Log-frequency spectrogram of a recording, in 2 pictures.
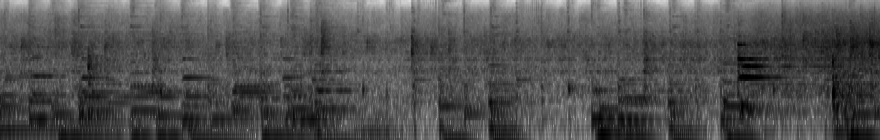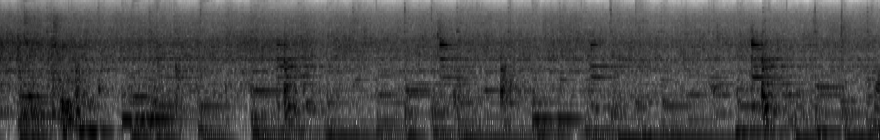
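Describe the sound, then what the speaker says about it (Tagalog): Onions sautéing in a pot for seafood sinigang with mung beans, stirred steadily so a continuous close sizzle mixes with repeated scraping and clattering strokes of the spoon throughout. "So, hintayin natin makaramelize yung kanyang onion."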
